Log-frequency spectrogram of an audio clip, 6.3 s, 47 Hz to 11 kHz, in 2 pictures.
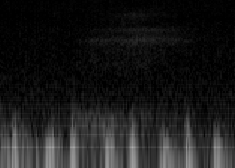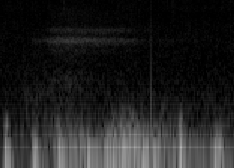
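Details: Soft, regular low thumps near 80 a minute from an adult woman lying down in an ASMR sleep-aid recording with breathing, faint rain behind; normal resting heartbeat.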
